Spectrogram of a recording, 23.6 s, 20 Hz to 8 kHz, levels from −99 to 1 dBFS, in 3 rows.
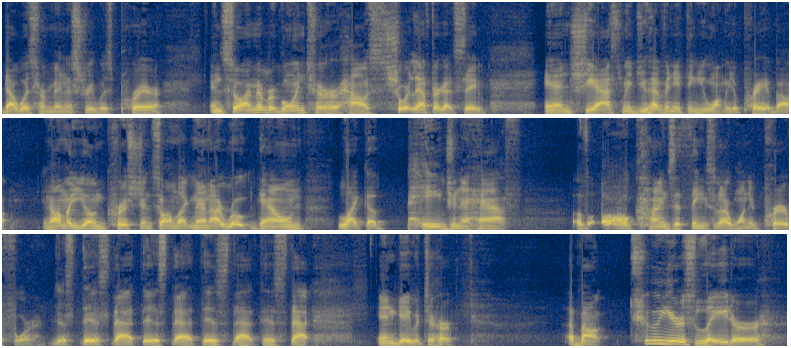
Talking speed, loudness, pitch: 200 wpm, -19 LUFS, 150 Hz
